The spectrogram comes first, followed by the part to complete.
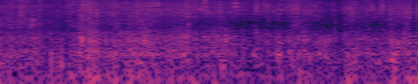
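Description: Fresh lump charcoal pouring from its bag into the firebox of a Big Green Egg ceramic kamado grill, the lumps clattering onto the used charcoal in a continuous rattle of many small clinks.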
